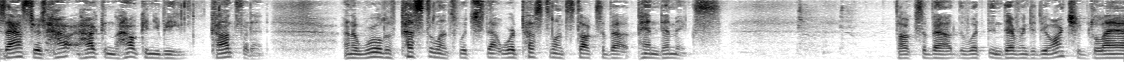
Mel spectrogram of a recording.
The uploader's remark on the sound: from the Sunday service on October 16, 2023 at Harvest Bible Church in Stockton, California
